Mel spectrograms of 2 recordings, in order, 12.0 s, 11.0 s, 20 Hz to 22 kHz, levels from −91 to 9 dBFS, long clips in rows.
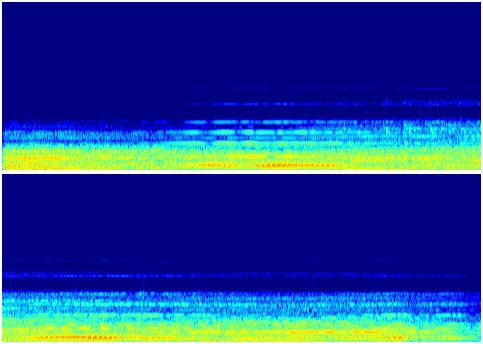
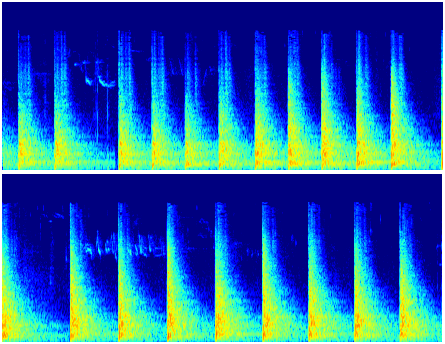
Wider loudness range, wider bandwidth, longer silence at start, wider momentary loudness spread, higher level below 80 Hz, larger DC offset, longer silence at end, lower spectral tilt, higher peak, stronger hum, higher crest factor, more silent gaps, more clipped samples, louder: about the same, 2 LU vs 3 LU; second, 1.3 kHz vs 11 kHz; about the same, 0 s vs 0 s; about the same, 8 LU vs 10 LU; first, -34 dBFS vs -52 dBFS; neither; about the same, 0 s vs 0 s; first, -16 dB/octave vs -7.5 dB/octave; second, -12 dBFS vs 0 dBFS; neither; second, 14 dB vs 22 dB; neither; neither; second, -26 LUFS vs -23 LUFS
